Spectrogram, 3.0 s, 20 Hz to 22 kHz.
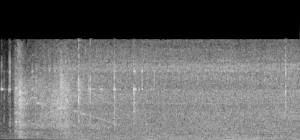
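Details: GM 1.4-liter GDI Chevy Cruze engine on a training bench with start/stop, brake on, in park before a stall test: starter whirs briefly, engine catches cleanly and settles into a steady, even idle; normal engine start.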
